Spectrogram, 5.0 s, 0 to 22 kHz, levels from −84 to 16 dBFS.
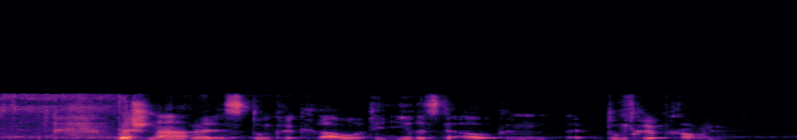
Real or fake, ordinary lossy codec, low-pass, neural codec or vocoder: fake; MP3, 64 kbps; 7.2 kHz; codec, 16 kHz, 4 kbps, FreqCodec, smaller model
